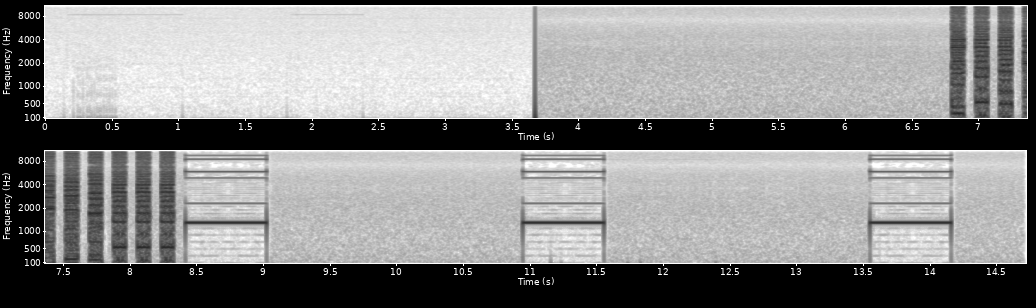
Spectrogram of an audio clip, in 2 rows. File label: modem 300 baud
